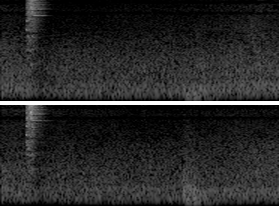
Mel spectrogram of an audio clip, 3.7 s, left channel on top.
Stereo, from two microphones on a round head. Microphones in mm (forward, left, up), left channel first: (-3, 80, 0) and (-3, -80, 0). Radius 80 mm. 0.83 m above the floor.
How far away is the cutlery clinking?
About 0.7 m.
